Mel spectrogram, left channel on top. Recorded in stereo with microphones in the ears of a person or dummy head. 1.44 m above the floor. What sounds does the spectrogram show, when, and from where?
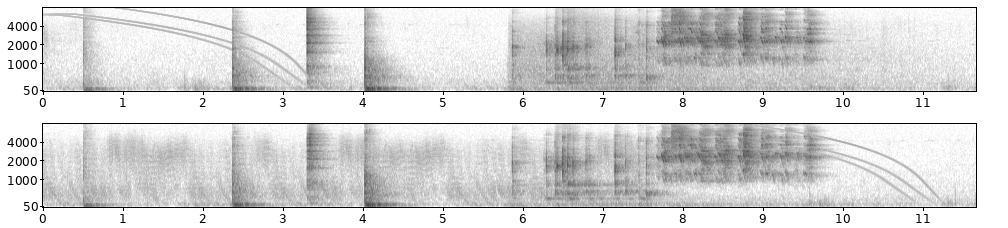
0.5 s a thud: 10° left (ahead or behind), 1.2 m
3.3 s a snare drum: 75° left (ahead or behind), 1.5 m
5.9 s typing on a keyboard: centre (ahead or behind), 0.6 m
7.7 s a bird: 5° left (ahead or behind), 1.4 m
